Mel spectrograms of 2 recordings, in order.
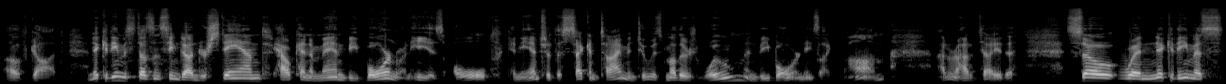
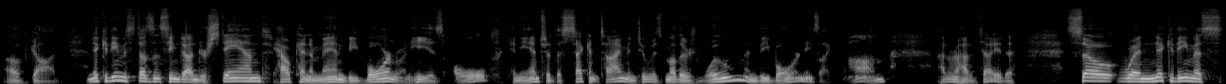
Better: second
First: thin; very; fading below 400 Hz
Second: none

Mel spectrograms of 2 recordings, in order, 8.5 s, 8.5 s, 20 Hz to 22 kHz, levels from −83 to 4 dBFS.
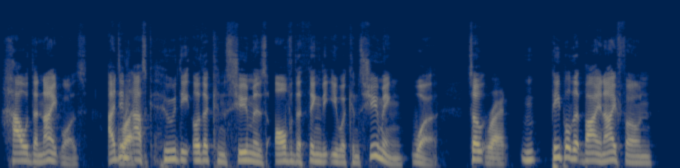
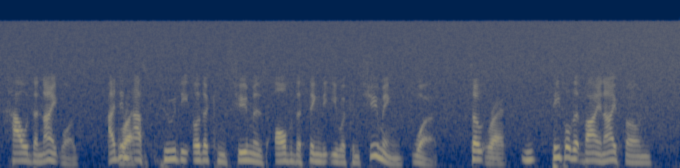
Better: first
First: none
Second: hiss; loud; throughout; 3 dB below the speech

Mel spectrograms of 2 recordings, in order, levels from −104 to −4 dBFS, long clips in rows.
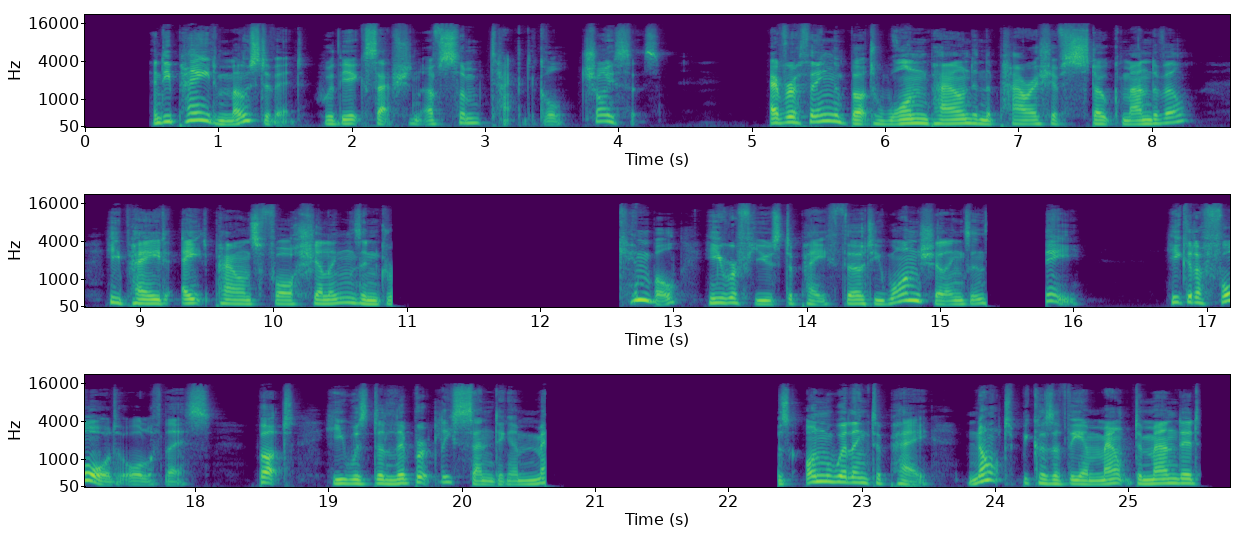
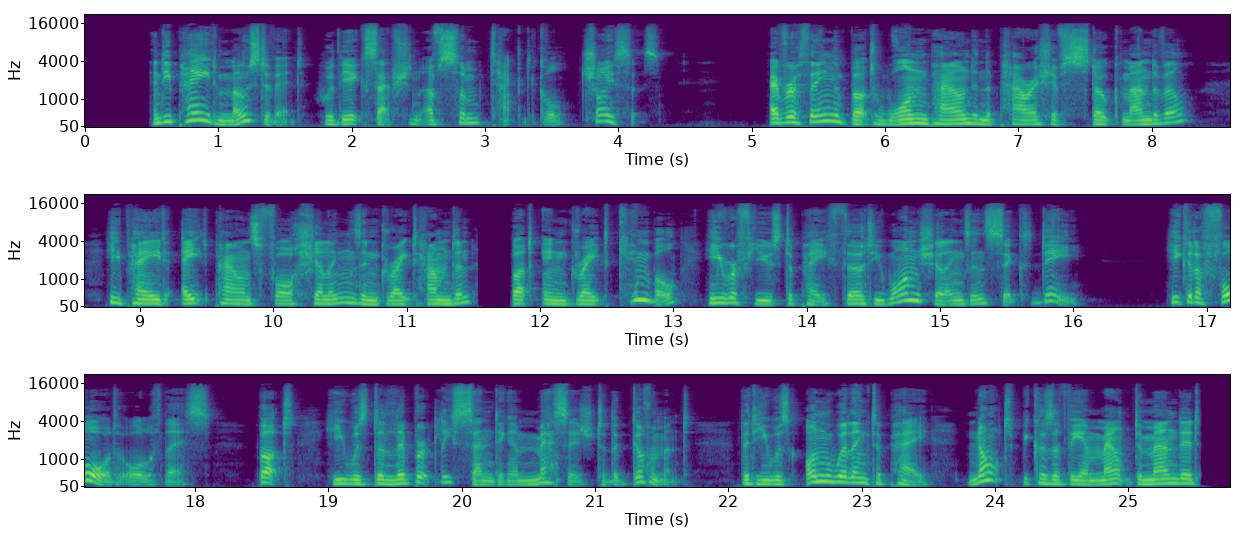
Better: second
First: audio cutting out; at 11 s for 1.5 s, at 15 s and at 21 s for 2 s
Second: none

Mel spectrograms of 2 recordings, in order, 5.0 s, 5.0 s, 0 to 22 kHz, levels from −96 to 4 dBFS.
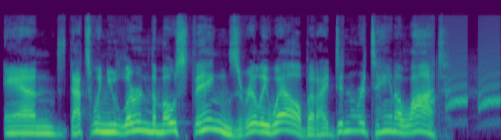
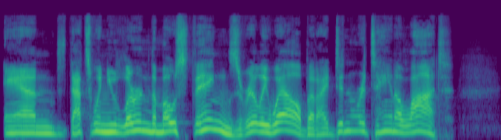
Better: second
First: alarm; faint; at 4 s; peak 15 dB below the speech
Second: none

